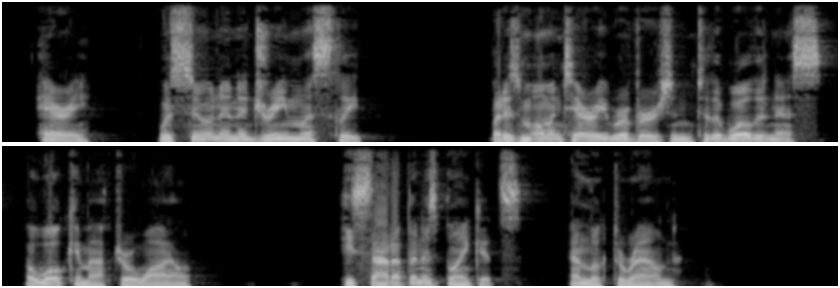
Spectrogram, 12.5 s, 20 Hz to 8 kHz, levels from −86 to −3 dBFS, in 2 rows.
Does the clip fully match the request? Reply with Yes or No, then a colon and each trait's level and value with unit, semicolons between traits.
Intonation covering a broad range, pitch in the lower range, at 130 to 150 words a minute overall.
Yes: wide, 6.2 semitones; low, 110 Hz; slow, 135 wpm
